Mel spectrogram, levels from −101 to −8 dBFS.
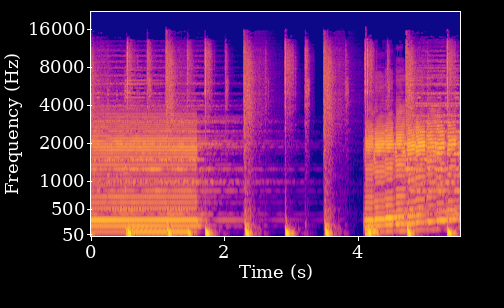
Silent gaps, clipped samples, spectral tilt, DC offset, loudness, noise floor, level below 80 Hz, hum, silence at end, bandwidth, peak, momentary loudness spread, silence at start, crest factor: none; under 0.1%; -4.5 dB/octave; under 0.1%; -22 LUFS; -45 dBFS; -30 dBFS; none; 0 s; 16 kHz; -4 dBFS; 17 LU; 0 s; 20 dB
